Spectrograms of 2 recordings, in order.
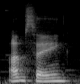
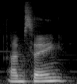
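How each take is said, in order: No difference in how they are said.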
